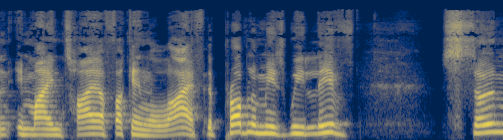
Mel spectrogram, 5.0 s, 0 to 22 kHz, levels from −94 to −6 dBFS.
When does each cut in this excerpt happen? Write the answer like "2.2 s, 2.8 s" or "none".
2.0 s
